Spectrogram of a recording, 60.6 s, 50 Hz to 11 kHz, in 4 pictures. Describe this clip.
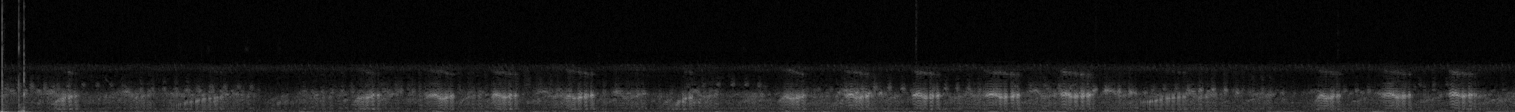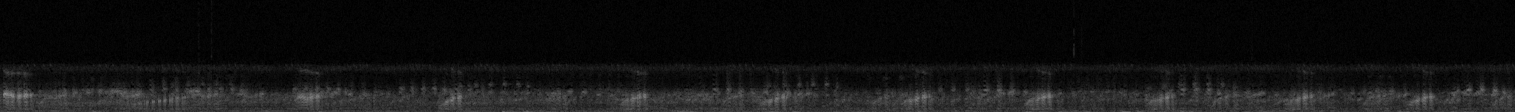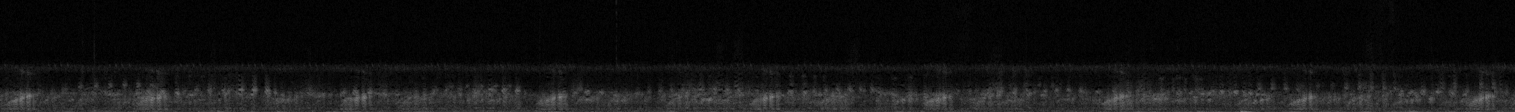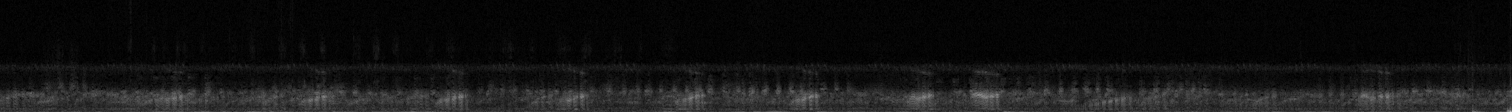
Babble of Frogs 003
Lots of frogs making noise in a french lake. Some insects and cars can be heard in the background at times.
Croaks, France, Frogs, Water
